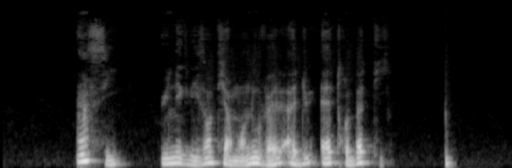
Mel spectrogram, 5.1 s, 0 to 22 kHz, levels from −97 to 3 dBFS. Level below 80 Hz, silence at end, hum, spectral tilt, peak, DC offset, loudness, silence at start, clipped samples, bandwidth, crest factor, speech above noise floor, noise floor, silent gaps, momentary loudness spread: -48 dBFS; 0.6 s; none; -11.5 dB/octave; -4 dBFS; under 0.1%; -20 LUFS; 0.75 s; under 0.1%; 3 kHz; 16 dB; 60 dB; -78 dBFS; none; 14 LU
